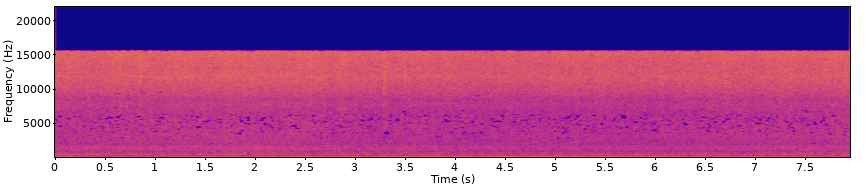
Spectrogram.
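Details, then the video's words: Honeybees feeding on bee pollen at a big blue pollen feeder make a steady, dense low hum that stays even and unbroken throughout, with no pauses or distinct calls. "Therapeutic Treatment Sounds Of The Honeybees"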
